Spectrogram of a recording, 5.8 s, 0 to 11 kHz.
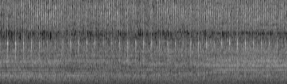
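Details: R53 MINI Cooper: light, sharp tick about three a second over steady idle, top-end sounding, source not yet traced; engine ticking at idle.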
